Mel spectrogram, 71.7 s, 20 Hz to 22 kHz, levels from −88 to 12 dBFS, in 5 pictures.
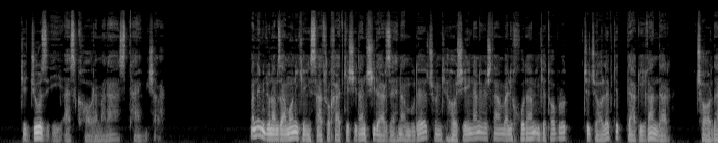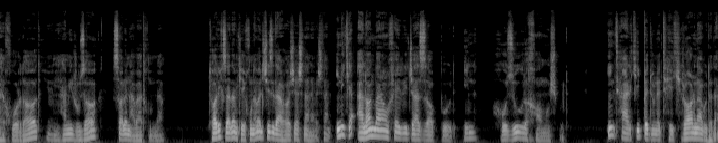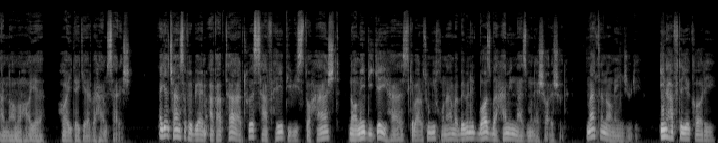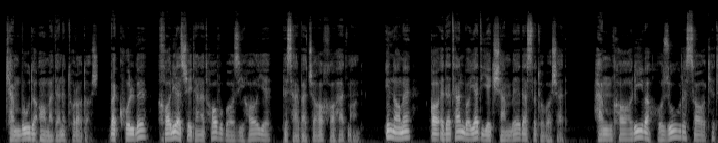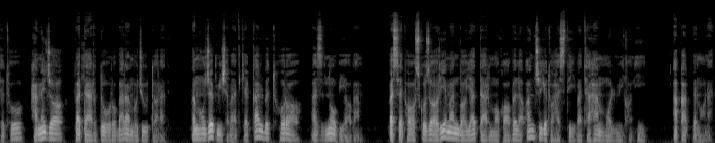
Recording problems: none

